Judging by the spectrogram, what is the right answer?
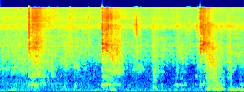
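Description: Rabbit meat frying in a wok over a fire, with a steady sizzle. The meat is stirred three times, about every one and a half seconds, and each stroke of the spatula brings a short burst of scraping and louder sizzling.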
